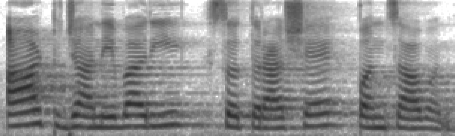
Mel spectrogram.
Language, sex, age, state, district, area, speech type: Goan Konkani, female, 30-45, Goa, Tiswadi, rural, spontaneous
